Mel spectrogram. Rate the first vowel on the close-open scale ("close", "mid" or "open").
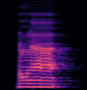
open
